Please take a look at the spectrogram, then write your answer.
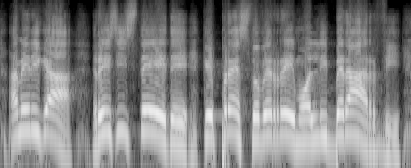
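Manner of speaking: loud, slow, grand mock slogan; mock proclamation. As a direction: declaim it like a pompous war banner. Reading a mocking wall slogan.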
